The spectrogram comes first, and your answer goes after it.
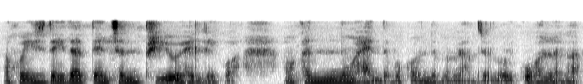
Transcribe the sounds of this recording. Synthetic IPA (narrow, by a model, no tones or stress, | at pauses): ɐkʰojzidɐidɐtensɐnpʰɾiojɦɐlːekwa̰mɐkʰɐnːuŋajhandɐbɐkʰohɐndɐbɐmɐ̰ja̰mzḛlo̰jkoɦɐlːɐɡɐ̰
